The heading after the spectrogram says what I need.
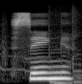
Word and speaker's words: sing: The ng sound at the end of words like sing. Exactly. Sing, ring, thing, song.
